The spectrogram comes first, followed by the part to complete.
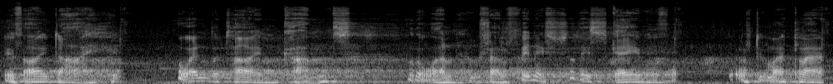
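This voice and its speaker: An actor playing a calm, resigned dying master strategist in a video game, grave and halting, with a gravelly voice. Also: male voice, lowish voice, heavily acted. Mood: solemn, resigned. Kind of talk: dramatic video game voice acting. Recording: echoey hall reverb, faint background noise.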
